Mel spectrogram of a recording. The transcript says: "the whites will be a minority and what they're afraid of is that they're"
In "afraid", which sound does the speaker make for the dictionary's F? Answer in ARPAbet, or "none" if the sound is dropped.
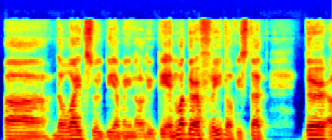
F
